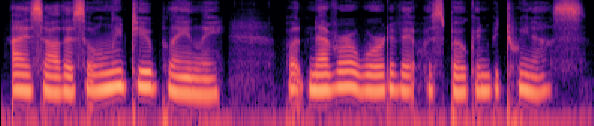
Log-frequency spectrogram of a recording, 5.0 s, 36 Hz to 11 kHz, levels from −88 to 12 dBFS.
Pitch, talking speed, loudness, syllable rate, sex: 185 Hz, 195 wpm, -16 LUFS, 5.0 syllables/s, female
